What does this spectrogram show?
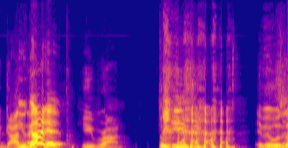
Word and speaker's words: Hebron: my name i'm like it's like lebron but with an h hebron that's been my go-to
